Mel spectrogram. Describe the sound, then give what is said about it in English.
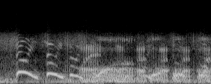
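A voice imitates a pig oinking and grunting in a cartoon: a few falling squeals, then wavering, sung grunts, loud and continuous. “Wait, hey, wait till you hear my singing pig.”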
